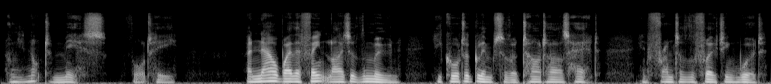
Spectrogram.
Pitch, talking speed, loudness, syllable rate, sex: 115 Hz, 225 wpm, -18 LUFS, 5.4 syllables/s, male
